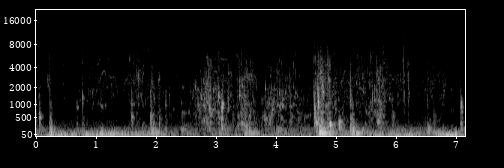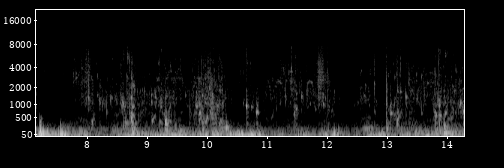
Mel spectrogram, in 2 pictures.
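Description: Water sloshing against the hull of a small outrigger boat at sea, with wind on the microphone and a few sharp knocks, the loudest about seven seconds in.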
